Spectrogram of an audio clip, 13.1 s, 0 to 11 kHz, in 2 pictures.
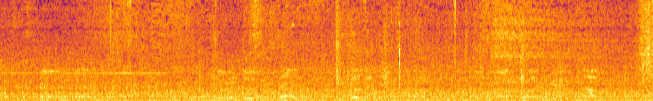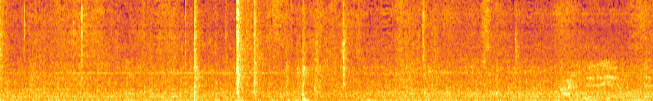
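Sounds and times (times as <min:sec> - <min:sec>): bus engine droning: 0:00.0 - 0:13.0
sharp knocks: 0:08.4 - 0:10.1.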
